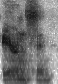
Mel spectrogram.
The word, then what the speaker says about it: Aronson: okay so this is know they say it's Aronson not urns in it is a German last name so Aronson huh yeah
